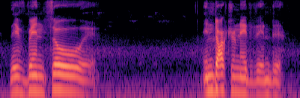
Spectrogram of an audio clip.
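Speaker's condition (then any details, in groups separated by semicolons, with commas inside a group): Brain injury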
